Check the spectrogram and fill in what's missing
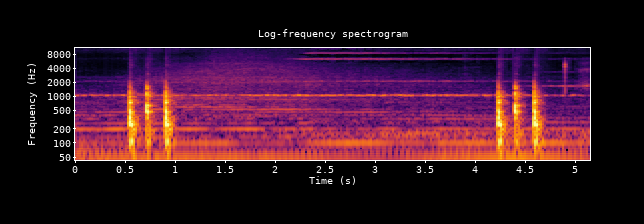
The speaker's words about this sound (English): Knock four times if that's you.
